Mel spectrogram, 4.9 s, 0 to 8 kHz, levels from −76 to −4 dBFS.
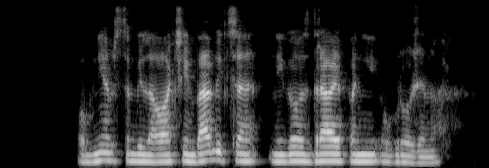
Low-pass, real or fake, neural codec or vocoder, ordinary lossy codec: none; fake; codec, 16 kHz, 8 kbps, FunCodec, trained on Chinese and English, 25 frames a second; none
